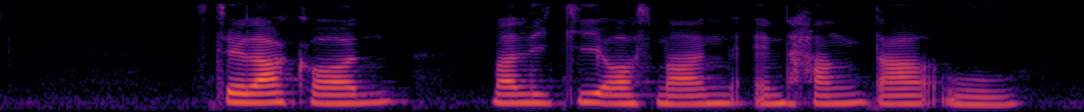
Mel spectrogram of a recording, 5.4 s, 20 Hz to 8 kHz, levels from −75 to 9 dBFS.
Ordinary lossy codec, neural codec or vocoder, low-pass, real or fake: none; none; 7.2 kHz; real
